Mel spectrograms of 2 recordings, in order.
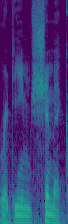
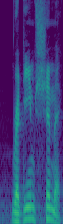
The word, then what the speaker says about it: Radim Šimek: What are the odds this is the first and last time we hear about Radim Šimek? What's his name? – You said it right. – Radim Šimek.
